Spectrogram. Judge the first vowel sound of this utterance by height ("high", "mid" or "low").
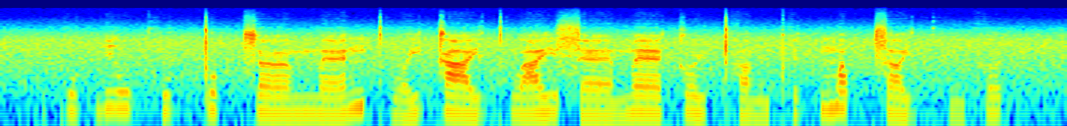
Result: low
